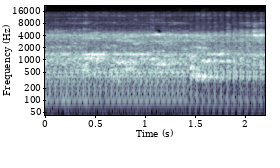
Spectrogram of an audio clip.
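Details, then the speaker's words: 1995 Cub Cadet 2000 series tractor single-cylinder engine, with PTO unplugged during PTO troubleshooting after it had run low on oil: steady even idle beat with no knocks or misses; idle sounds healthy. "I'm listening to it I don't know if you can hear it that well but it sounds like it's running good"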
